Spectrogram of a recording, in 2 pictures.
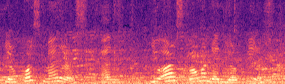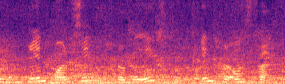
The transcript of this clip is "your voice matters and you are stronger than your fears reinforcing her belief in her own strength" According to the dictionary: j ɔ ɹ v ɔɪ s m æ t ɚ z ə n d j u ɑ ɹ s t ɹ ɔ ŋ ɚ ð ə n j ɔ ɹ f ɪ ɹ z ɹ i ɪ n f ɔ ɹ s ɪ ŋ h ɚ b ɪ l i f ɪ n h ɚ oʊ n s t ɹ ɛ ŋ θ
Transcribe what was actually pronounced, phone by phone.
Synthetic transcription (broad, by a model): j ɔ ɹ f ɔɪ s m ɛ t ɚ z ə n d j u ɑ ɹ s t ɹ ɔ ŋ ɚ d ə n j ɔ ɹ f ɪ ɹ s ɹ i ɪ n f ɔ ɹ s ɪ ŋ h ɚ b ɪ l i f ɪ n h ɚ oʊ n s t ɹ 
